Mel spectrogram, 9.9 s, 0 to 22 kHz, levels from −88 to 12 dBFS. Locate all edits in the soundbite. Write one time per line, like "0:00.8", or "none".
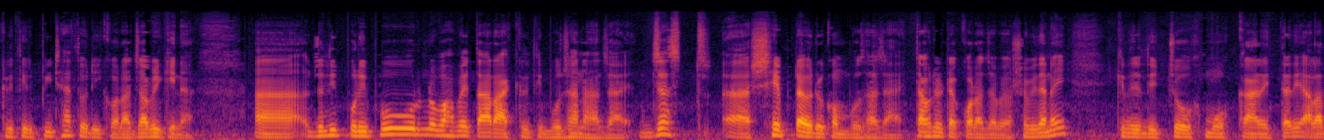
none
